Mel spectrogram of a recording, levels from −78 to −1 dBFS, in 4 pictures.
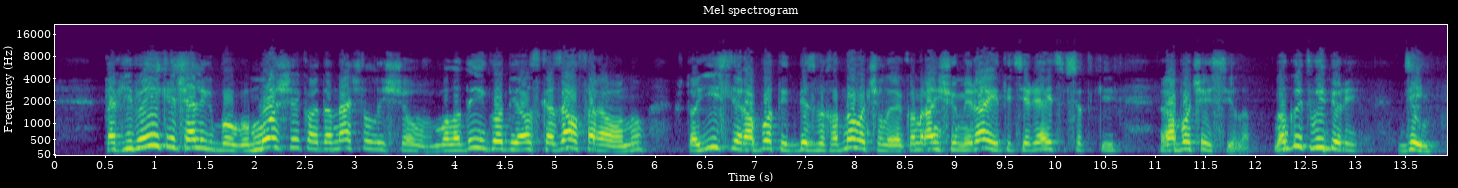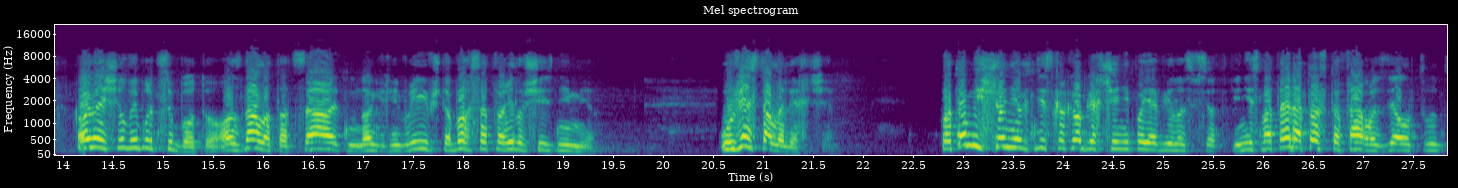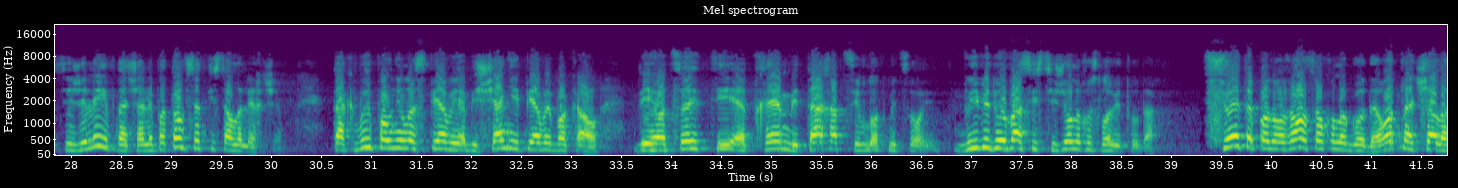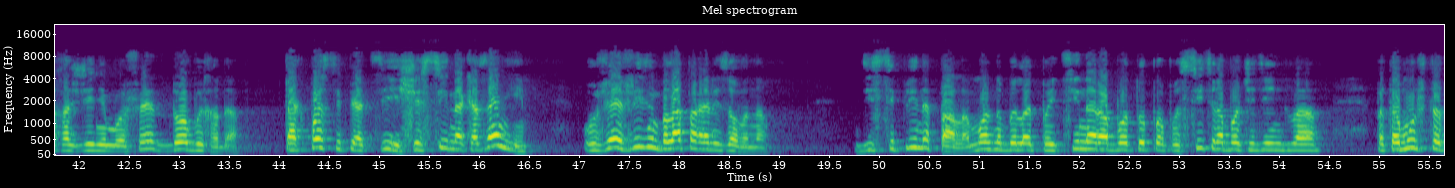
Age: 50-69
